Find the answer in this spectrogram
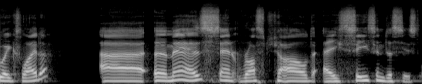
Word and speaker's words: Rothschild: Because is it Rothschild or is it Rothschilds?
